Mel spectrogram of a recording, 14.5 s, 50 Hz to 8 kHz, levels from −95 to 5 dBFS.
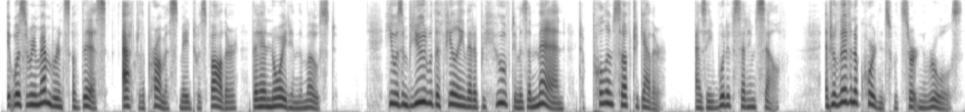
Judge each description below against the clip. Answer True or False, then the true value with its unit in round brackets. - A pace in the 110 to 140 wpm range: False (205 wpm)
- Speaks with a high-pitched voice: True (205 Hz)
